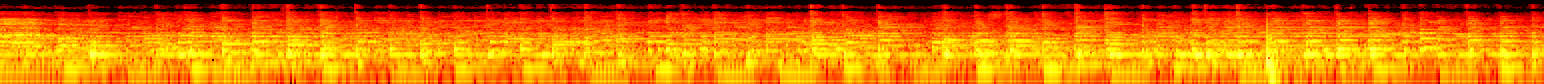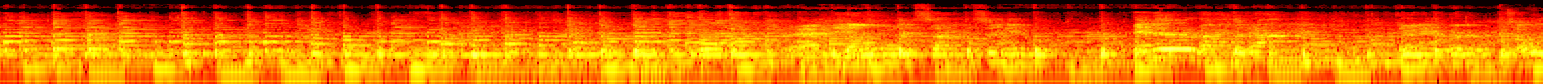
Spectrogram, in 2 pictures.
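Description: A bluegrass band playing live on banjo, mandolin, acoustic guitar and upright bass. A steady plucked bass line walks under quick picked notes, with the banjo out front mid-song.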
